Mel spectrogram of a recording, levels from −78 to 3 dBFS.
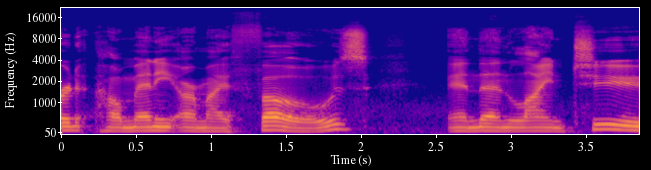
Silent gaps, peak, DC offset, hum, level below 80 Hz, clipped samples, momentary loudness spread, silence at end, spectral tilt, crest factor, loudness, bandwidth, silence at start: none; -6 dBFS; under 0.1%; none; -60 dBFS; under 0.1%; 7 LU; 0 s; -4 dB/octave; 16 dB; -23 LUFS; 19 kHz; 0 s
